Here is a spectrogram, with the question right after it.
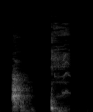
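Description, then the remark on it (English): A dog barks twice indoors, two short sharp woofs about a second apart, moderately loud, with silence between and after them. “Right when I start recording, why are we barking?”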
